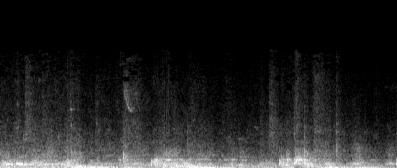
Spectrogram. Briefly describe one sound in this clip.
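A bowling ball rumbles as it rolls down a lane.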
